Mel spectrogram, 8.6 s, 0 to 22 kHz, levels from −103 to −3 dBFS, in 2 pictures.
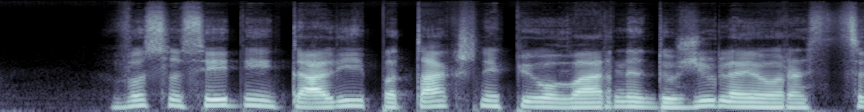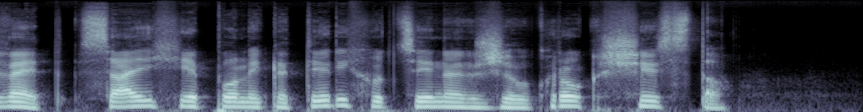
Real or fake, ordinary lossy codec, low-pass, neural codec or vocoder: fake; none; none; codec, 44.1 kHz, 2.6 kbps, SNAC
